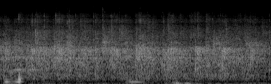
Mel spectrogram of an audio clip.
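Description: Audience applause fills a demo day pitching event hall, a dense steady patter of clapping hands lasting throughout, fairly close and full, with a faint voice briefly heard beneath it.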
